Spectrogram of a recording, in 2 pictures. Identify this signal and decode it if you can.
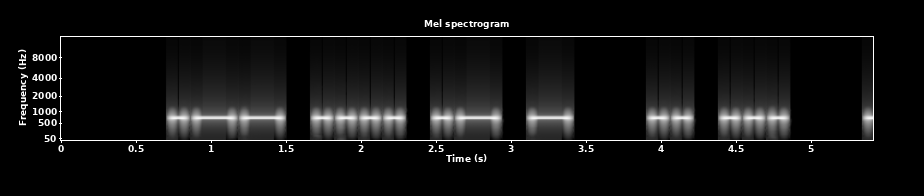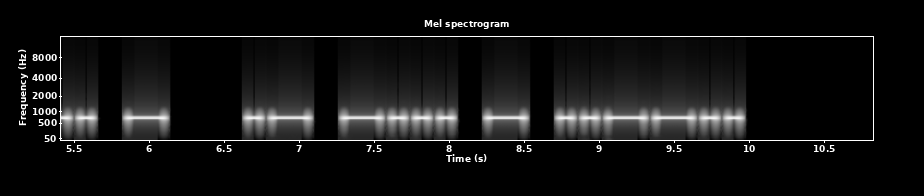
Morse code, heard as a keyed tone, about 15 wpm, 700 Hz. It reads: WHAT IS IT ABT?
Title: Sentences from Top 100 Words and Abbreviations 15wpm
